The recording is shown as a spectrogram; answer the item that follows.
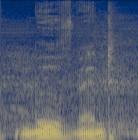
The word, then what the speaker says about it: MVMT: But in the meantime, keep telling me about Movement Watches. – Okay. The pricing along with Movement's classic... it's written MVMT is the way that you spell it, so I keep wanting to say that.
